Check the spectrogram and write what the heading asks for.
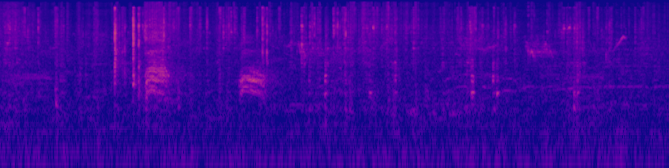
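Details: A crow, apparently calling for food in the morning, gives two harsh, hoarse caws about a second apart over a steady outdoor hiss with scattered clicks.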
